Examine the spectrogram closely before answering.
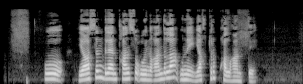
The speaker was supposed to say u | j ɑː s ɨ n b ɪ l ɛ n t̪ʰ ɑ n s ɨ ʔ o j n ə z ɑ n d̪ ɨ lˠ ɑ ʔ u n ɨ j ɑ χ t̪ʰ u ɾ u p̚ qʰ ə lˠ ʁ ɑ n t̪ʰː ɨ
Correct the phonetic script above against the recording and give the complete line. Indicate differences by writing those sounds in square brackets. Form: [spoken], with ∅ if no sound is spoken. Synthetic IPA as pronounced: u | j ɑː s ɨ n b ɪ l ɛ n t̪ʰ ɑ n s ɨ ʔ o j n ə [ʁ] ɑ n d̪ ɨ lˠ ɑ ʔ u n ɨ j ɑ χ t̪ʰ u ɾ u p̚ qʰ [ɑ] lˠ ʁ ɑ n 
